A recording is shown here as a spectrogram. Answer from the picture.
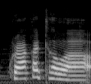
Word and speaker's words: Krakatoa: Krakatoa, or the locals say Krakatau, had an eruption far in 1883.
